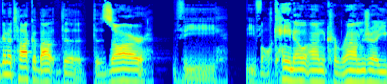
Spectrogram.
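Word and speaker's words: TzHaar: So Tsar is actually TZ capital HAAR. Oh. Pronounced ZAR.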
